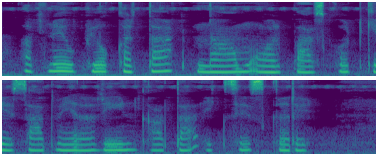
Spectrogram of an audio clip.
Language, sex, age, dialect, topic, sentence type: Hindi, female, 18-24, Marwari Dhudhari, banking, statement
